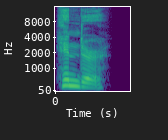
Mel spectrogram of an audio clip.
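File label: "hinder", American English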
